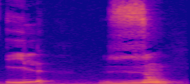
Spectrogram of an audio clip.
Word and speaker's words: ils ont: Hay que tener cuidado con la pronunciación del verbo être. Por ejemplo, se dice ils sont. Y con el verbo avoir, porque se dice ils ont. Es muy sutil, pero la diferencia es enorme.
